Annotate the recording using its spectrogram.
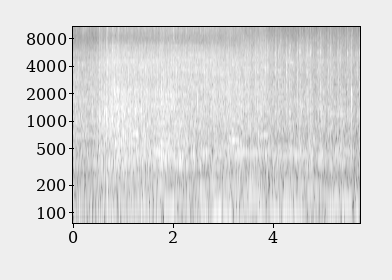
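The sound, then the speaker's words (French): A farmer's tractor engine runs steadily, a continuous low rumbling drone with a rattling, knocking texture that holds at an even loudness throughout, with no voices. “Voilà, donc on vient de sauter du tracteur du camarade paysan.”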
